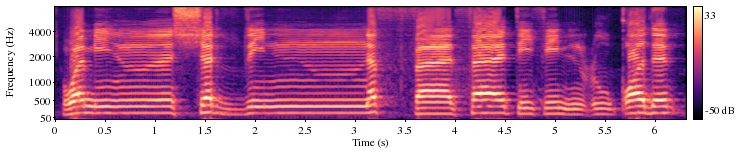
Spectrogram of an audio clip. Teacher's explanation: اس کے اندر عین قوف دونوں کا خیال رکھیں، عین کو پڑھیں عو اور قوف کو پر کر کے موٹا پڑھیں، اور دال پہ وقفہ جو ہم کریں گے تو وہاں پر ہم قلقلہ کے ساتھ وقف کریں گے، تو اس پوری آیت کو پڑھیں گے وَمِن شَرِّ النَّفَّاثَاتِ فِي الْعُقَدِ۔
